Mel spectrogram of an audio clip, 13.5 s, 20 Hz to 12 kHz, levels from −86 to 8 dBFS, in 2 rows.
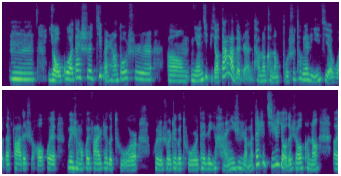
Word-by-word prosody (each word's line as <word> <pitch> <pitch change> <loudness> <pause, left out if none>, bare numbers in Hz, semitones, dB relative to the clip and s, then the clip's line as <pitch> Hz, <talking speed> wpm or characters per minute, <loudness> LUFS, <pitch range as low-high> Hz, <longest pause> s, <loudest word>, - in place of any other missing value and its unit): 嗯， 220 -2 +2 0.3
有 185 -4 +6
过。 220 +5 +6
但 275 +6 +2
是 265 -1 0
基 265 +7 -1
本 - - -2
上 185 0 -3
都 230 +4 +1
是， 225 -4 -2 0.3
嗯， 170 -2 0
年 180 0 0
纪 295 - -2
比 - - -15
较 - - +3
大 - - +7
的 - - +1
人， - - -7
他 175 - -6
们 175 +1 -1
可 - - 0
能 145 -1 -3
不 160 - -6
是 220 +7 -8
特 245 +2 -7
别 205 0 +2
理 175 0 -3
解 225 - -1
我 150 -1 -3
在 160 - 0
发 170 -3 +4
的 175 0 0
时 - - -11
候 150 -1 0
会 165 0 +1 0.2
为 210 0 +3
什 195 -1 0
么 170 - -2
会 175 0 +1
发 175 -1 +2
这 185 +1 -4
个 170 - +3
图 - - -8
儿， 155 +1 +1 0.3
或 180 - -4
者 155 - 0
说 165 +1 -1
这 185 - -3
个 180 - +2
图 175 -3 -7
儿， 155 0 0
它 180 0 -1
的 175 0 -1
一 165 - -3
个 190 - -6
含 155 -5 -6
义 180 - -2
是 195 +1 -4
什 - - -2
么。 - - -5
但 310 - +5
是 360 +2 -3
其 285 -5 -6
实 315 - +4
有 - - +3
的 160 - 0
时 180 - -2
候 180 +1 +5
可 185 0 -6
能， 160 +1 +1 0.3
呃 170 -1 +2
185 Hz, 315 characters per minute, -23 LUFS, 170-220 Hz, 0.3 s, 大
